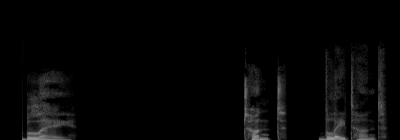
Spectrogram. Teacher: Emphasize blay and soften tant.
